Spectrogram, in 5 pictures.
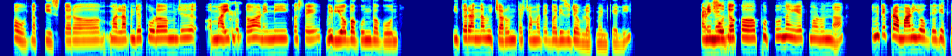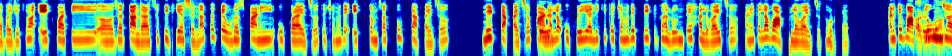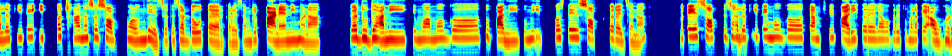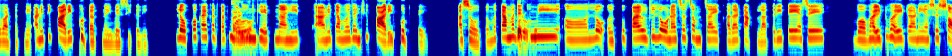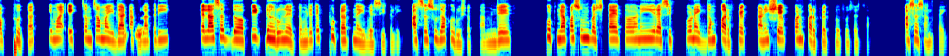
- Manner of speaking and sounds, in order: throat clearing; in English: "बेसिकली"; unintelligible speech; in English: "बेसिकली"
- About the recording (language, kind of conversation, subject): Marathi, podcast, ह्या छंदामुळे तुमच्या आयुष्यात कोणते बदल घडले?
